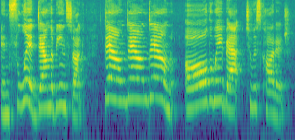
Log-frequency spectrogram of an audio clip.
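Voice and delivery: put-on lively storybook reading for kids; animated read-aloud for first graders; reading to children. A narrator's reading. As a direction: read it like a picture book at storytime. Teacher reads fairy tale aloud.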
